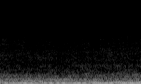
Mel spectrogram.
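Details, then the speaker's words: Test drive after replacing front-end parts that clunked and a noisy wheel bearing: only a low, even road rumble with no hum, growl or clunk, so the car sounds quiet and healthy. "I expected no less but should be fine very quiet he said there was a bunch of clunks in the front and the wheel bearing was making noise I don't hear that anymore"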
